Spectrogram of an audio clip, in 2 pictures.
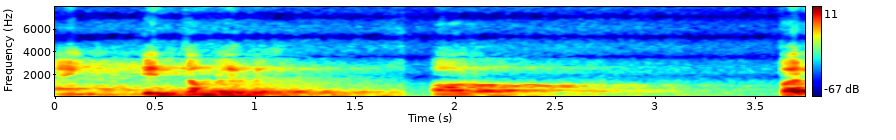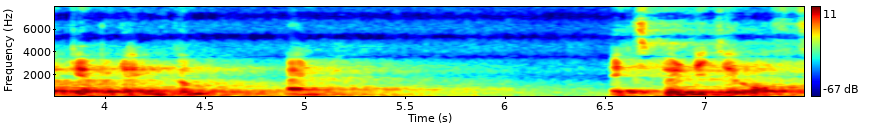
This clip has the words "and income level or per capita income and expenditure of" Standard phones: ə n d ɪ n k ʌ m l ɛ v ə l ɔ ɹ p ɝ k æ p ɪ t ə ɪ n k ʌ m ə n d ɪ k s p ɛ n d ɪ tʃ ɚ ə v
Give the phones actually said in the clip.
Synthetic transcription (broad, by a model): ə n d ɪ n k ʌ m l ɛ v ə l ɔ ɹ p ɝ k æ p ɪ t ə ɪ n k ʌ m ə n d ɪ k s p ɛ n d ɪ tʃ ɚ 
